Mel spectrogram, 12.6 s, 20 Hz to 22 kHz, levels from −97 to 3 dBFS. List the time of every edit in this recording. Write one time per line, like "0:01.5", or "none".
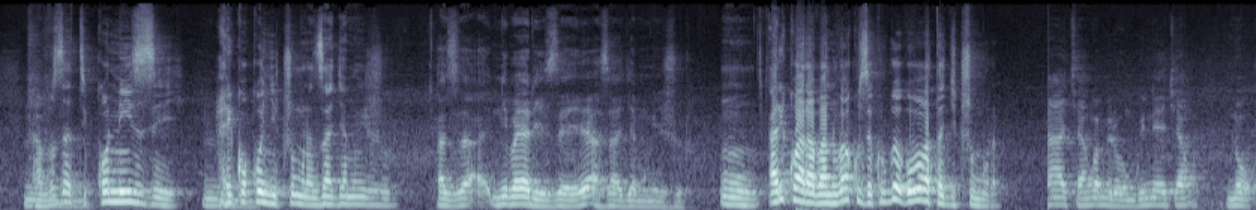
0:10.5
